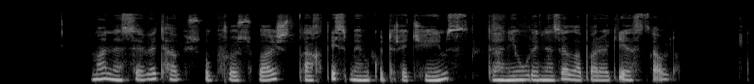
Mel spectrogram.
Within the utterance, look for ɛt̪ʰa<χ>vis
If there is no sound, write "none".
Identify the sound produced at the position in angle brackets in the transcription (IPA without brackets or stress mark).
none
